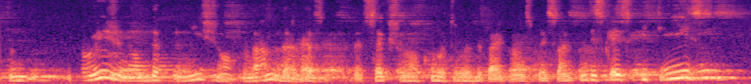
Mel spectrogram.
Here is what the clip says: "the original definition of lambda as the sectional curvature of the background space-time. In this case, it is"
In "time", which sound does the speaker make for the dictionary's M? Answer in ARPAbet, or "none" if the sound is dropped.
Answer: none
